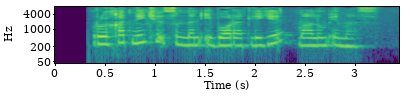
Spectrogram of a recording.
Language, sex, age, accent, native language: Uzbek, female, 12-17, Toshkent shahri, Uzbek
